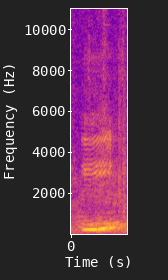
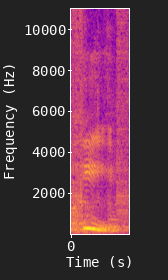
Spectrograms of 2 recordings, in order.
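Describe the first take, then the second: First: The syllable is said with the second tone. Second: The syllable is said with the fourth tone.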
